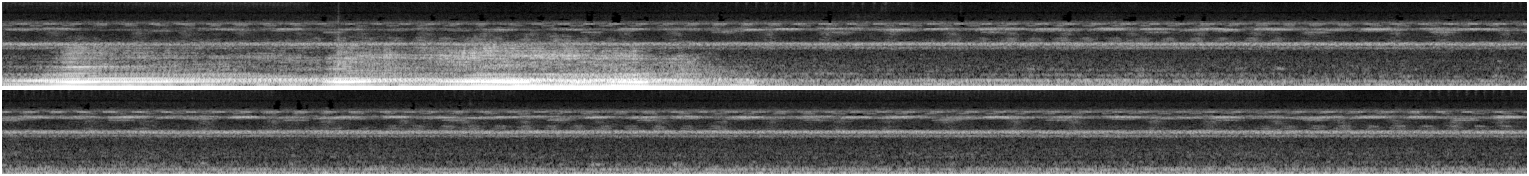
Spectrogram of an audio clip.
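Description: Steady chorus of night insects, a high trill at two pitches that runs on unbroken. For the first seven or so seconds a louder low droning hum sits over it, with a short break about three seconds in.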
